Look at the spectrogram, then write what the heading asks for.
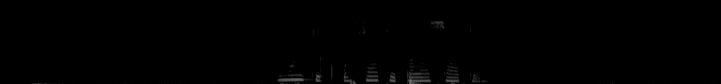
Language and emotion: Russian, neutral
